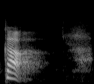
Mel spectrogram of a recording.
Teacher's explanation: کاف زبان کے جڑ سے ادا ہوتا ہے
